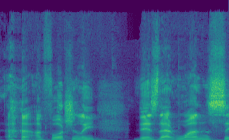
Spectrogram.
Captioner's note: laughing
